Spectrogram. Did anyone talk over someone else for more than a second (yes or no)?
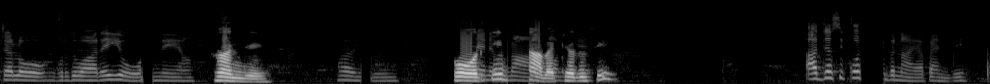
yes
